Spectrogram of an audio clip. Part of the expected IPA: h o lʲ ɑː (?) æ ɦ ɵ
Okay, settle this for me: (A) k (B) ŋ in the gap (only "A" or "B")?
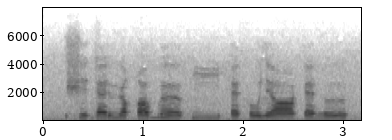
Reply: A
